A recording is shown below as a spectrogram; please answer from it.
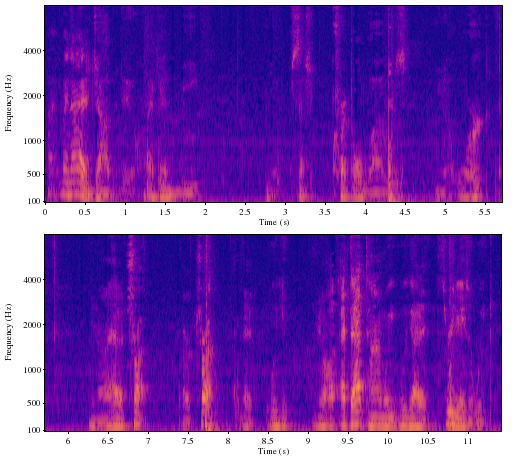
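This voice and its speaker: A man with a stuffed-up head cold talks on, his voice nasal and congested. His pitch sits mid-range for a man. He rambles in a low-key, easygoing way and swears casually. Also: expressive, brisk, noisy background. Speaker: vlogger. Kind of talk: rambling casual chat to camera.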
